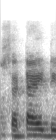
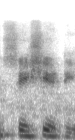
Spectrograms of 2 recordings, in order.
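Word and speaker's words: satiety: सेशिएटी इज, और Indian English में जैसी जिसको आप सटाइटी बोलते हैं, सटाइटी एक्चुअली इसका प्रोनाउंसिएशन सेशिएटी है।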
